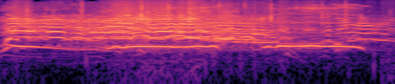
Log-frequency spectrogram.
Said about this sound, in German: Kann man bitte alle tanzen? Jubelapplaus!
